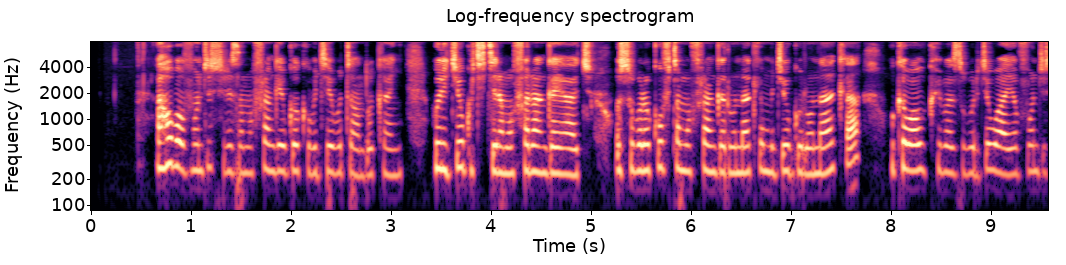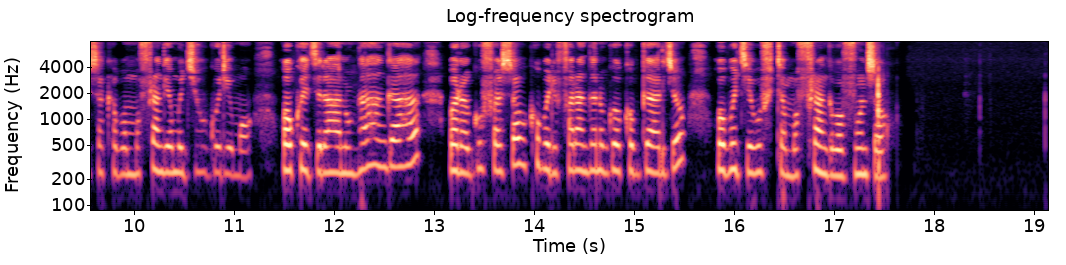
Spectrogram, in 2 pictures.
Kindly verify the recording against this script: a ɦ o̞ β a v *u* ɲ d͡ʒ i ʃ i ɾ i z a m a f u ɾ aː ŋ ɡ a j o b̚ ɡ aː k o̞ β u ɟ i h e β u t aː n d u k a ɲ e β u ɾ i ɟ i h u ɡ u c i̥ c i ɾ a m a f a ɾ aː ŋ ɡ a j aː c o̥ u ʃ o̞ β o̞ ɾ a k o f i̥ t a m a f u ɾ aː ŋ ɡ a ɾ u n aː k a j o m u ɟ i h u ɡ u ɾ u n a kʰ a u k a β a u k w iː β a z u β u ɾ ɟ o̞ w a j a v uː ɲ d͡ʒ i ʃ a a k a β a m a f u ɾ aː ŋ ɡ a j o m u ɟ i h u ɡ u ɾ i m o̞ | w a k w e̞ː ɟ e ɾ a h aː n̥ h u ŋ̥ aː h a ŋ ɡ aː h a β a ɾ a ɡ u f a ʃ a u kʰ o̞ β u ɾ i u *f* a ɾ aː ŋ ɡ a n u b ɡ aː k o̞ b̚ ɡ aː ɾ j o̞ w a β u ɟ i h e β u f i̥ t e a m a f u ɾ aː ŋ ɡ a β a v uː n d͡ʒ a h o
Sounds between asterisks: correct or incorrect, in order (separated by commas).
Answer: incorrect, correct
